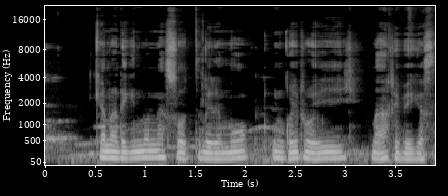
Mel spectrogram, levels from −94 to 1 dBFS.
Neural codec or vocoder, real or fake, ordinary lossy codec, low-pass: none; real; none; none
